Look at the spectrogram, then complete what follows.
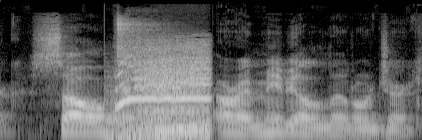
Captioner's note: screaming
